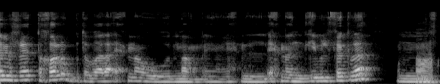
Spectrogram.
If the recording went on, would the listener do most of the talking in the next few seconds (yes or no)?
no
